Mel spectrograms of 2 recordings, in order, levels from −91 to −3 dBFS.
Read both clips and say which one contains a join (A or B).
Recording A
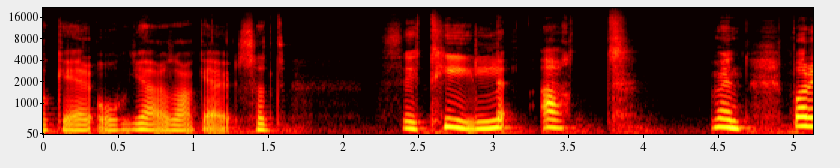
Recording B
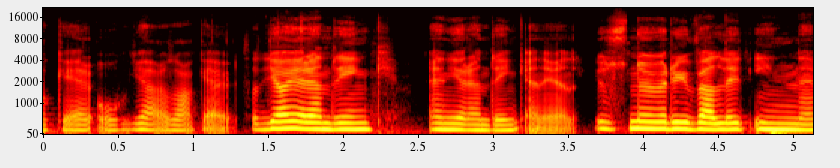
B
